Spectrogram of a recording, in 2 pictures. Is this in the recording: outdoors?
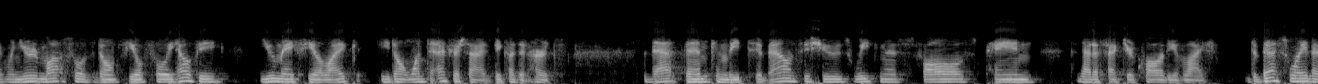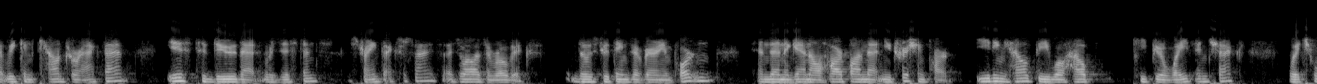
no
